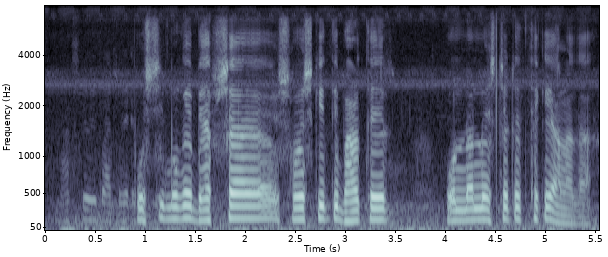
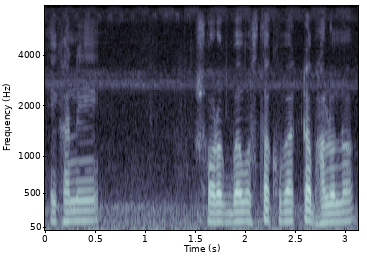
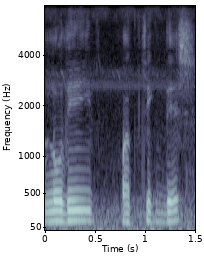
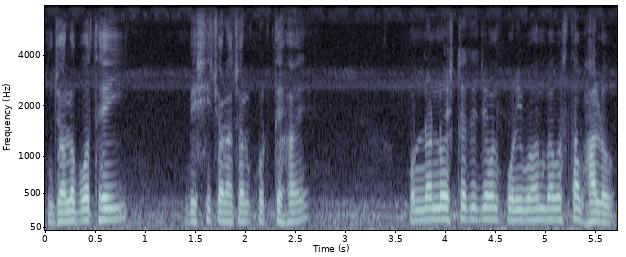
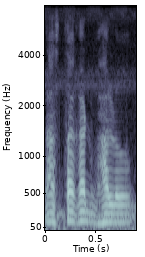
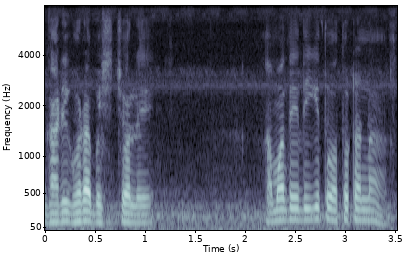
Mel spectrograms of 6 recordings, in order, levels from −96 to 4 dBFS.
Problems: none marked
